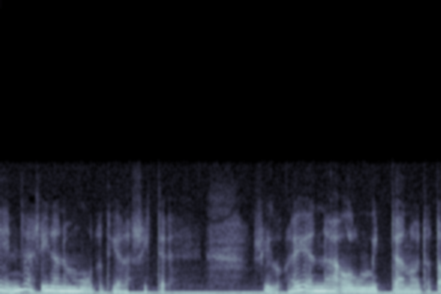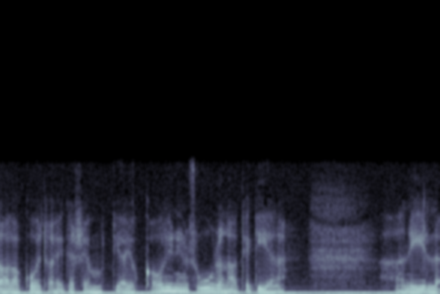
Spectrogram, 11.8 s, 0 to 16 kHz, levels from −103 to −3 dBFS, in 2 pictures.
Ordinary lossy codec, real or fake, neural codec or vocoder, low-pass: MP3, 64 kbps; real; none; 7.2 kHz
